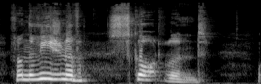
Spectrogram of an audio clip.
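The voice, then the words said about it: Put-on Scottish accent. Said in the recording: “Scott accent ... Scottish ... put a bit of stank on the O there, so I knew that you were from Scotland”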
